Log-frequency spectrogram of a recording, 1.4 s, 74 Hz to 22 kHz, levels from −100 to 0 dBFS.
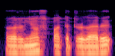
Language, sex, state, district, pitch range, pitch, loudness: Tamil, male, Tamil Nadu, Kanyakumari, 105-115 Hz, 110 Hz, -15 LUFS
